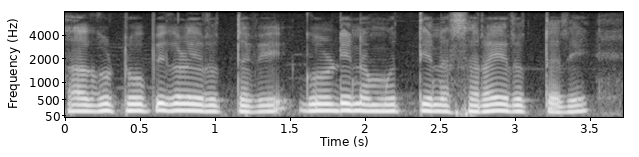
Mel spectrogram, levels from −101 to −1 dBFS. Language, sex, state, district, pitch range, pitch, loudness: Kannada, female, Karnataka, Koppal, 170-190 Hz, 180 Hz, -12 LUFS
